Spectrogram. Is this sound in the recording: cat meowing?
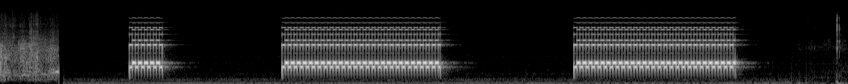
no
